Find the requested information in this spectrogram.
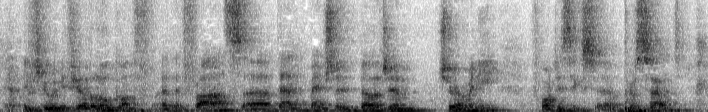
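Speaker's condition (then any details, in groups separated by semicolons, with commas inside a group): No condition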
